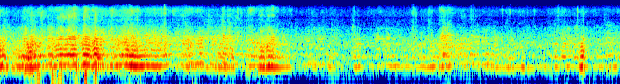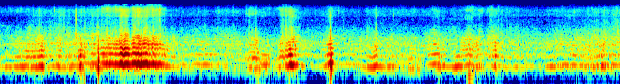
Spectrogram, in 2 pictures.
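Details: Honey bees in the hive produce a steady collective drone, rich in overtones, with a pronounced swell near the middle and a few quick loud buzzes from single bees later on.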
